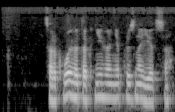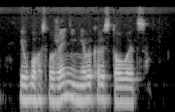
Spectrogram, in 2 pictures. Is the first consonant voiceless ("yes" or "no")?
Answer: yes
